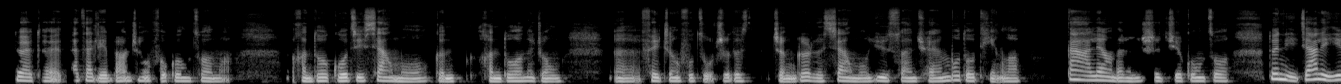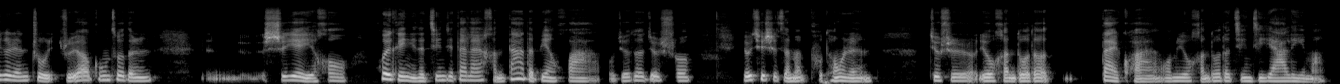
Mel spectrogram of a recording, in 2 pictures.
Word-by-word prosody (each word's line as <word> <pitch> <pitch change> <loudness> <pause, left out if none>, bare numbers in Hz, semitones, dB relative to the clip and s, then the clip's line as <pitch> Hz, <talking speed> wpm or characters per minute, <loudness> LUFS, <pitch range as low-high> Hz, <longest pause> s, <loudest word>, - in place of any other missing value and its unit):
对 175 -3 +2
对， 160 0 -3
他 175 - -5
在 175 -1 0
联 145 -3 +2
邦 80 +1 0
政 - - -2
府 - - -3
工 155 -1 +1
作 150 -1 -1
嘛， 140 0 -3 0.6
很 145 -2 0
多 160 +1 +2
国 160 +2 +4
际 160 0 +1
项 165 -1 0
目 140 0 0
跟 145 -1 0
很 140 -1 +1
多 155 +1 +1
那 160 0 0
种 140 0 -1 0.5
呃， 145 -1 -1
非 160 -2 +1
政 155 +1 0
府 150 -1 -3
组 150 - -3
织 150 - -1
的 155 0 0 0.3
整 135 -1 +1
个 175 +5 0
儿 175 - +1
的 145 -1 -1
项 155 0 0
目 145 +1 +1
预 160 0 +2
算 150 -1 -1
全 150 +3 0
部 200 +1 0
都 160 -5 +1
停 135 - -4
了， 145 0 -2 0.4
大 220 -3 +1
量 190 -3 +2
的 155 0 +1
人 150 +1 0
失 160 -1 -2
去 155 +2 -2
工 155 0 0
作。 155 -1 -2 0.3
对， 250 -1 +4
你 185 -8 +4
家 225 +2 +3
里 210 -5 +5
一 210 - +5
个 215 -1 +4
人， 185 -1 +1
主 160 -7 +3
主 155 - -2
要 100 - +4
工 200 0 -2
作 205 -1 +1
的 165 -3 +2
人 160 +3 +1 0.5
呃， 275 +2 -14
失 190 - +3
业 180 -6 +5
以 145 - +3
后 165 +2 -5 0.2
会 245 -2 +6
给 190 -3 +3
你 155 -4 +3
的 155 - +3
经 195 +6 -2
济 185 - -1
带 200 +2 -1
来 190 0 -1
很 150 -7 -3
大 255 +1 +2
的 255 - +1
变 165 -3 0
化。 150 -1 -4
我 - - -8
觉 165 0 -2
得 185 -1 0
就 180 - 0
是 185 - -8
说， 170 0 -3 0.5
尤 190 - +6
其 210 +1 +2
是 185 -3 +1
咱 150 -2 +2
们 155 - +2
普 - - -9
通 170 0 +2
人 150 0 +1 0.5
就 180 - +2
是 165 -2 -1
有 160 0 +4
很 150 -1 +1
多 155 +1 +4
的 155 +1 +2
呃， - - 0 0.5
贷 180 -5 +2
款， 135 -1 -3
我 150 0 -2
们 160 +1 +1
有 160 - +2
很 140 -2 -2
多 165 +2 0
的 165 - 0
经 155 0 -1
济 150 0 -1
压 150 -1 +1
力 150 -2 0
嘛。 130 +5 -4
155 Hz, 260 characters per minute, -22 LUFS, 150-180 Hz, 0.6 s, 会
